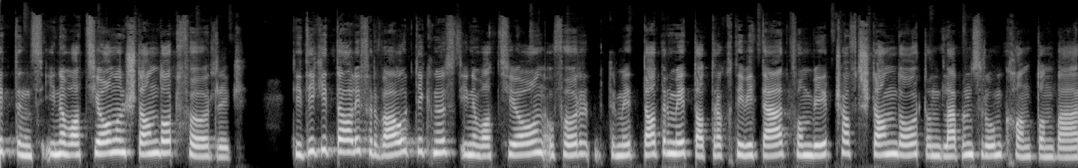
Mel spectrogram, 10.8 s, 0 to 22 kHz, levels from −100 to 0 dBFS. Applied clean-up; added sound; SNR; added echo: neural mask model Resemble Enhance denoiser.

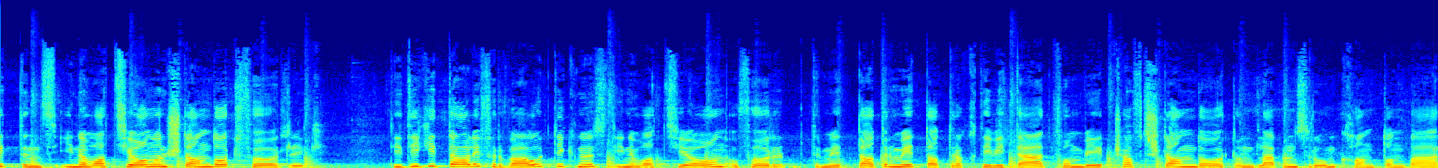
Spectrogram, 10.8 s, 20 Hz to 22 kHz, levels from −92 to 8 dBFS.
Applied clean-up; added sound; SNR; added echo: none; Knock / Wood; 17 dB; none.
